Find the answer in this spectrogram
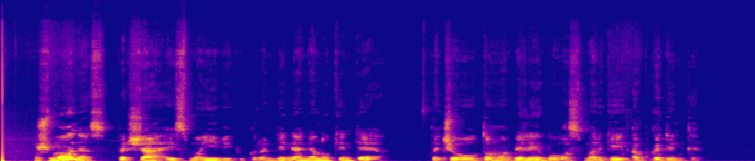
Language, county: Lithuanian, Utena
